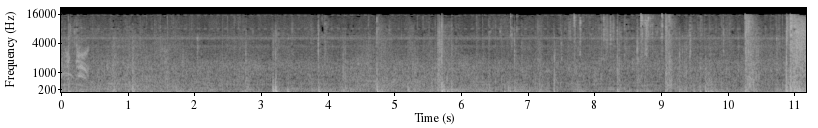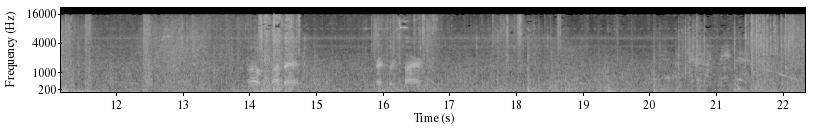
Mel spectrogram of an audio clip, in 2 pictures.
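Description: Gunfire and explosions boom from a game.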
